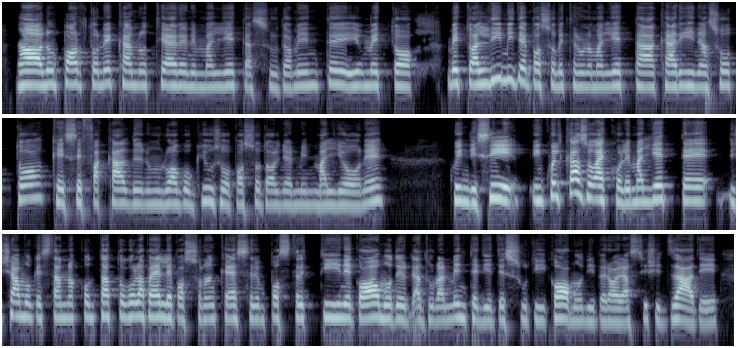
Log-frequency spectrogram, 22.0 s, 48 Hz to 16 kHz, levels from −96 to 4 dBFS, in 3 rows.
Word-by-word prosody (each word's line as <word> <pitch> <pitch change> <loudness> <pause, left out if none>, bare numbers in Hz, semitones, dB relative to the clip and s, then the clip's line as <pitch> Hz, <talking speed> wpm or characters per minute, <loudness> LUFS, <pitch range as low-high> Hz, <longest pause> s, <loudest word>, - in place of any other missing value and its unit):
No, 220 +1 +10
non 225 0 -1
porto 230 0 0
né 235 +2 -1
canottiere, 215 -1 -1
né 205 - -6
magliette 205 +1 -6
assolutamente. 210 +4 -7
Io 215 -2 -1
metto 210 -1 -2 0.3
metto 240 +1 +1
al 225 +1 +6
limite 275 0 0
posso 225 -1 -3
mettere 210 0 -7
una 205 0 -6
maglietta 205 0 0
carina 205 -1 -1
sotto, 225 +5 -3
che 210 -6 -2
se 205 +1 -1
fa 200 0 -3
caldo 195 -1 +1
in 190 -1 -7
un 185 0 -9
luogo 190 0 -4
chiuso 200 +2 -6
posso 185 +2 -7
togliermi 180 -1 -7
il 175 - -11
maglione, 175 +5 -3 0.6
quindi 215 -3 0
sì, 230 -2 +6
in 225 -1 -1
quel 280 +3 +2
caso 290 -4 +7
ecco 235 -2 +6
le 200 -1 0
magliette 225 +1 +1
diciamo 225 -1 0
che 210 0 -5
stanno 210 0 -1
a 205 - -7
contatto 225 +1 -2
con 225 +1 -1
la 230 - +3
pelle 220 -2 +3
possono 195 0 -5
anche 200 0 -4
essere 195 0 -1
un 185 - -14
po' 205 +1 -4
strettine, 205 0 -2
comode, 200 -1 +5
naturalmente 190 +3 -3
dei 175 0 -6
tessuti 185 +1 -6
comodi 180 -3 +2
però, 170 0 -3
elasticizzati; 165 -1 -1
210 Hz, 165 wpm, -22 LUFS, 195-225 Hz, 0.6 s, No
